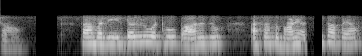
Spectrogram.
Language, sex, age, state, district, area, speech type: Sindhi, female, 30-45, Maharashtra, Thane, urban, conversation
